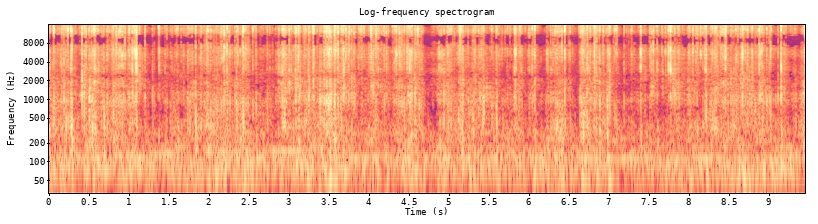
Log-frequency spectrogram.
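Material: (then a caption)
Sequins. Fingertips and nails of both hands scratch the sequins along the top edge of a silver sequin-covered fabric pillow. The result is a quiet, dense, continuous crinkling and scratching texture, heavy in the low end, with many small rapid ticks and brief dips in the scratching.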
